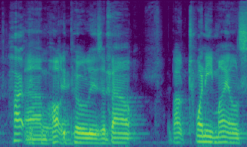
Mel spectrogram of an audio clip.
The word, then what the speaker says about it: Hartlepool: does he know uh harder pool do you know heartipul yeah so hot i would pronounce it hartley pool um hotly pool is about about 20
